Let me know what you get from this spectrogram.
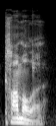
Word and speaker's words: Kamala: So it's Kamala. I didn't know how to pronounce it either.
